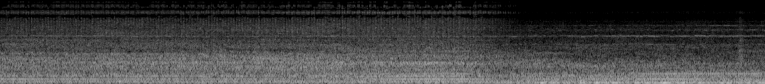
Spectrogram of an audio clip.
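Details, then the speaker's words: 2015 BMW M4 F83 convertible, S55 engine, about 64,000–65,000 miles, idling in Drive under load: a faint steady howl from the engine bay, quieter for now. Cause: a bad crankcase vent valve in the valve cover; the valve cover was replaced. "it's not as loud right now but it gets"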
